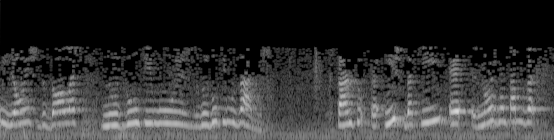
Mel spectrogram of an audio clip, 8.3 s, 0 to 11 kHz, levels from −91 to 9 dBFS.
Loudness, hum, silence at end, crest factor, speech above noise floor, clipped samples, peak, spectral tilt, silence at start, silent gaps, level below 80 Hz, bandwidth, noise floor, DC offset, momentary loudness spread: -24 LUFS; none; 0.05 s; 18 dB; 22 dB; under 0.1%; -6 dBFS; -11 dB/octave; 0 s; none; -48 dBFS; 4 kHz; -45 dBFS; under 0.1%; 9 LU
